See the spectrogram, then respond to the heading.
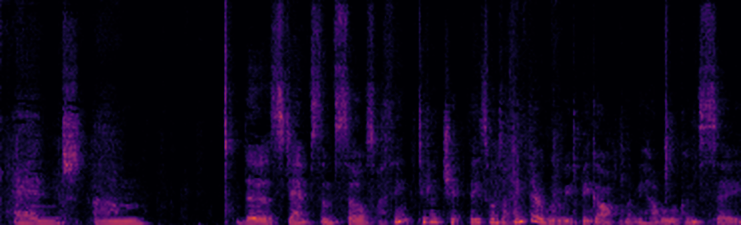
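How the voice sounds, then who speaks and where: A woman's voice with noticeable background noise. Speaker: papercraft demonstrator. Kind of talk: casual live stream talk to camera.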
